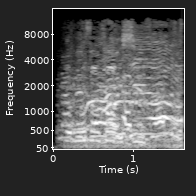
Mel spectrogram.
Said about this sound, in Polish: Gdy francuski przywódca oglądał zniszczenie w centrum Bejrutu, z tłumu Libańczyków słychać było krzyki: pomóż nam, jesteś naszą jedyną nadzieją. Zdesperowani mieszkańcy apelowali do Emmanuela Macrona o pomoc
